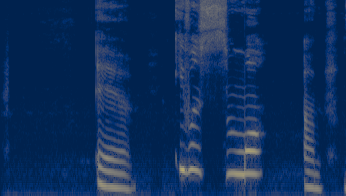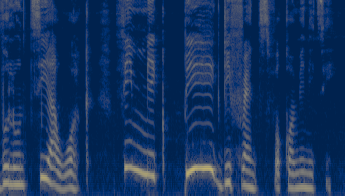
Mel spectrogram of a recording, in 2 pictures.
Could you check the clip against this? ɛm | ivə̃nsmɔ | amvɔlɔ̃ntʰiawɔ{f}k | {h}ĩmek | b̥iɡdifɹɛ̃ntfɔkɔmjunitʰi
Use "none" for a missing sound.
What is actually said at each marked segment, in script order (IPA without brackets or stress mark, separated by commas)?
none, f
